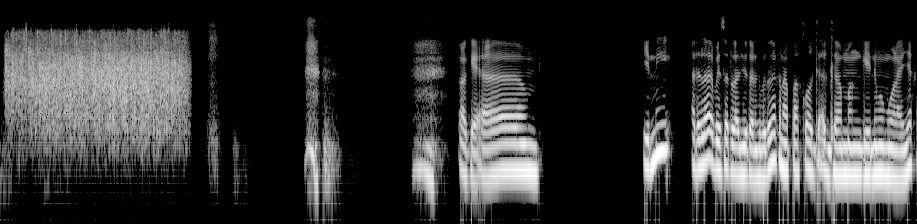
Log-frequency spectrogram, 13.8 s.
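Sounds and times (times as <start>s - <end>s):
crowd hand clapping: 0.0s - 2.9s
speech: 6.9s - 8.2s, 9.6s - 13.7s.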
